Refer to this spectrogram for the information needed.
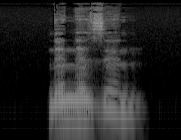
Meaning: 1. second-person singular imperfective of nízin 2. second-person singular imperfective of yinízin
- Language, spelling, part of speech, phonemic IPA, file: Navajo, nínízin, verb, /nɪ́nɪ́zɪ̀n/, Nv-nínízin.ogg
